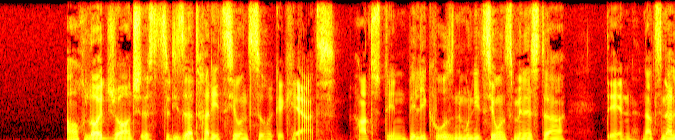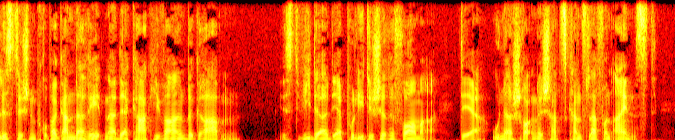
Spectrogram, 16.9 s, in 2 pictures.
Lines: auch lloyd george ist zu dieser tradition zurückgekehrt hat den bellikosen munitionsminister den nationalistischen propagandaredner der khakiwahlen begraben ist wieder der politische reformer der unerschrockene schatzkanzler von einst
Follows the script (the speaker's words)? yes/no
yes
